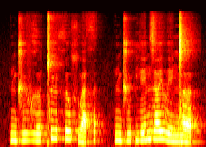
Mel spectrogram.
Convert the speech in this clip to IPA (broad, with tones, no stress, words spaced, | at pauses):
nd͡ʒʉ˨vɣɵ˨˦ǀʉ˦ θɵ˦sʷa˨θ | nd͡ʒʉ˨ʔje˨˦nzɐ˦e̯ βe˨ŋ͡ǀɐ˨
